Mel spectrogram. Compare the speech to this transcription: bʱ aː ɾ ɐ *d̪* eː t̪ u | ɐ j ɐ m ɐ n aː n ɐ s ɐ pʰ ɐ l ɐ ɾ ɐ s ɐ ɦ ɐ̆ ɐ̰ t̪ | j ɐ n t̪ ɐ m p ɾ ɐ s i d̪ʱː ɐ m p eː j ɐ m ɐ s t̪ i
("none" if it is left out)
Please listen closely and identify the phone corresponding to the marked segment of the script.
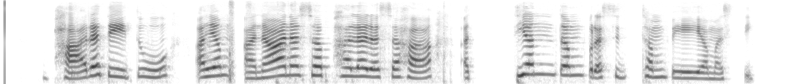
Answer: t̪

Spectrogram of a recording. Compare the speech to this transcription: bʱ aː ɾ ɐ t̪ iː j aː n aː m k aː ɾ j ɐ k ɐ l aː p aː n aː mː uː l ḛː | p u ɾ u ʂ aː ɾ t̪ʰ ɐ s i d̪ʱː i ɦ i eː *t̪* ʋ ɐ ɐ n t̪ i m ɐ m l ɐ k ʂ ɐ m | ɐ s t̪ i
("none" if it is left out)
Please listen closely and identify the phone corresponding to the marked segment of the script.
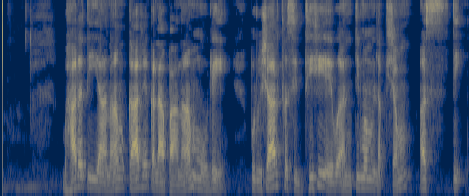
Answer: none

